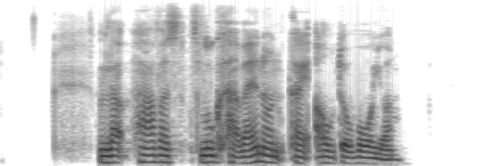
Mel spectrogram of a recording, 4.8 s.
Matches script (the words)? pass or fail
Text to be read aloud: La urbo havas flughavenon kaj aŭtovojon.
fail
